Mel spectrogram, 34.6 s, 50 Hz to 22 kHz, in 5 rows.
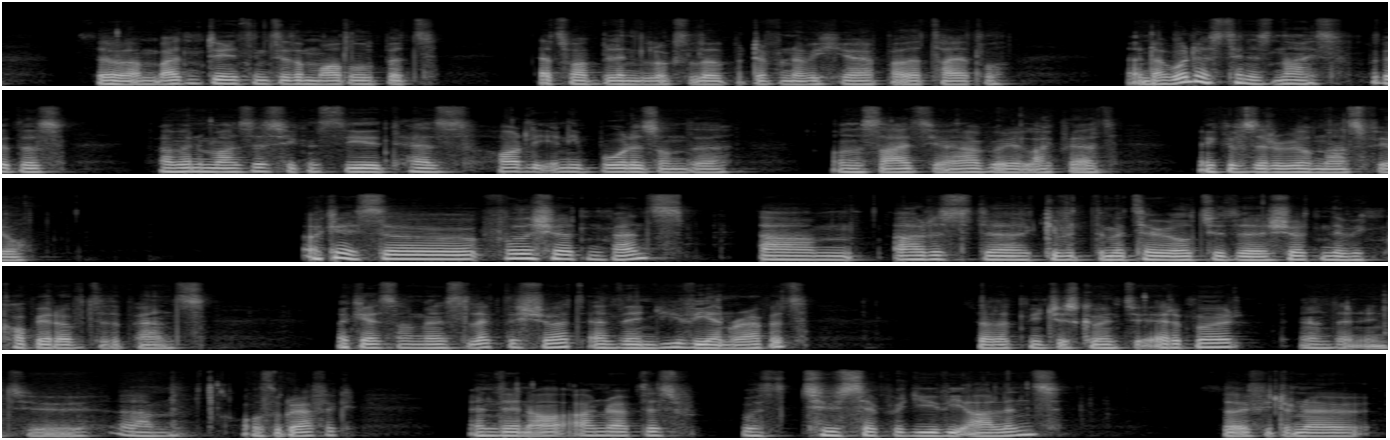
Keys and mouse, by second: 17.2-18.8 middle drag, 18.8 a, 20.6-21.9 right drag, 22.2-25.2 middle drag, 25.2 KP_Decimal, 25.7-26.3 middle drag, 26.3 Tab, 26.9 z, 27.8 KP_5, 33.2 a, 34.2 z.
